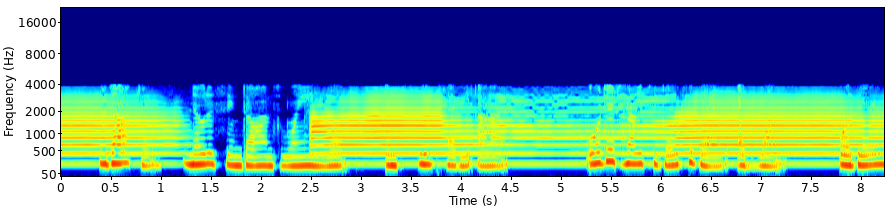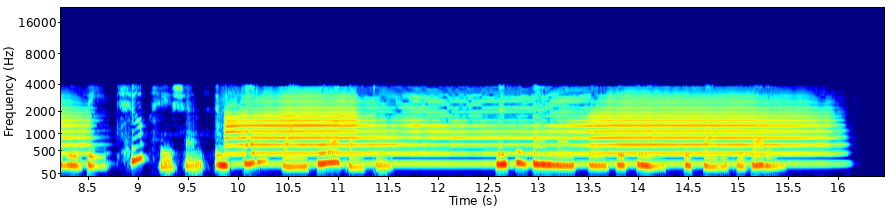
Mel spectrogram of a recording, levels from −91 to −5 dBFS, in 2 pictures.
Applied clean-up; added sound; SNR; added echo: neural mask model RNNoise.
